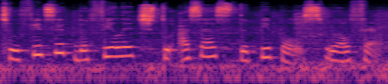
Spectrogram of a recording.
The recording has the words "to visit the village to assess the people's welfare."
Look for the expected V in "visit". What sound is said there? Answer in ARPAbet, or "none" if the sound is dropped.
F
